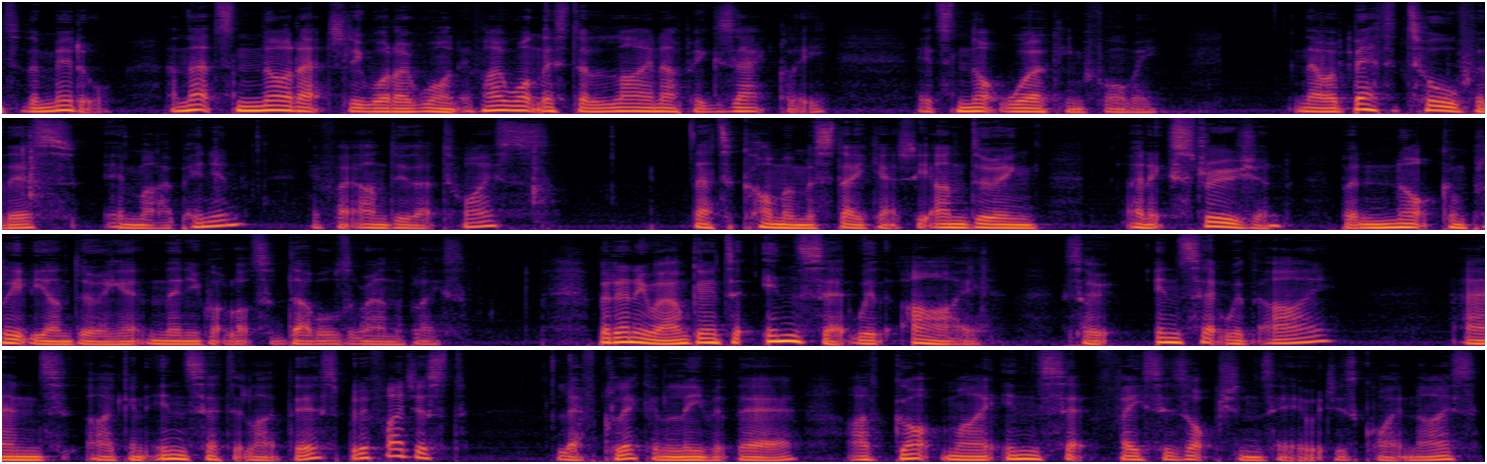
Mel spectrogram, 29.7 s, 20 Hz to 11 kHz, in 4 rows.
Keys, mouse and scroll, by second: 6.9 ctrl+z, 8.1 middle drag, 8.4-10.5 middle drag, 9.0-9.5 scroll down 2, 9.5-10.0 scroll down 1, 10.0 ctrl+z, 26.4 click.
